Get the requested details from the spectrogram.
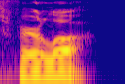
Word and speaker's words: Fairleigh: According to Forvo, it's Fairleigh Dickinson. F-A-I-R hyphen L-U-H, Dickinson.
